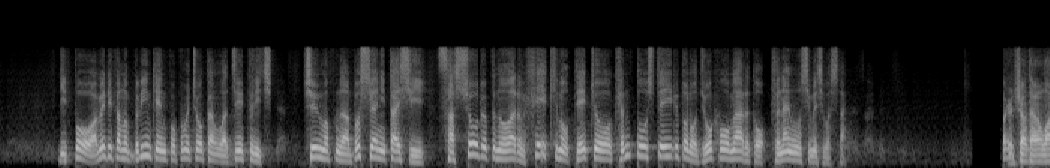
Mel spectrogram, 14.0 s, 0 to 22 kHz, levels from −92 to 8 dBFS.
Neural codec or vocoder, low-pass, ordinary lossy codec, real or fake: codec, 16 kHz, 0.5 kbps, FunCodec, trained on Chinese and English, 25 frames a second; none; none; fake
